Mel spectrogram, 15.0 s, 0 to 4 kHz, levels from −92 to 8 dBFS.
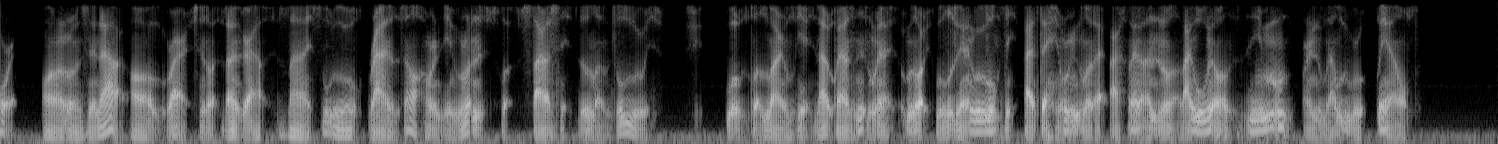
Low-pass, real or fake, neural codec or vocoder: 3.6 kHz; fake; autoencoder, 22.05 kHz, a latent of 192 numbers a frame, VITS, trained on many speakers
